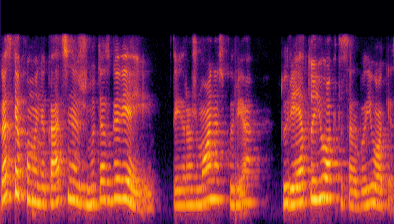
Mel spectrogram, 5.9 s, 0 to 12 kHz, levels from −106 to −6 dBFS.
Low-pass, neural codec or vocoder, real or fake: 7.2 kHz; none; real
